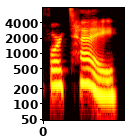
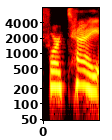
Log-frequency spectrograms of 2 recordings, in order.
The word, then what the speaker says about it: forte: The word that means something that someone excels at is supposed to be pronounced fort, meaning that it is one's strength.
